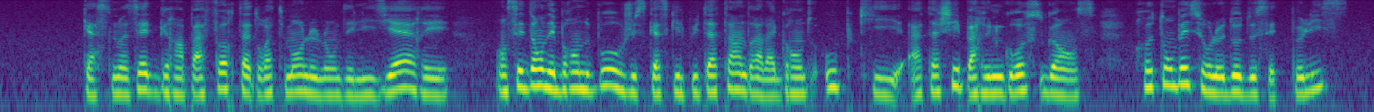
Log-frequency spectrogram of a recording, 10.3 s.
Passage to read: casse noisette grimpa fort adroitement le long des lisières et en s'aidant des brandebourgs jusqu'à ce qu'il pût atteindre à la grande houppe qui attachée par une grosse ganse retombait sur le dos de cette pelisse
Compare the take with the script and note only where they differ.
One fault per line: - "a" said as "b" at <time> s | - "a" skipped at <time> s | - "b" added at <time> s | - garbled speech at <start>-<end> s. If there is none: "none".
none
